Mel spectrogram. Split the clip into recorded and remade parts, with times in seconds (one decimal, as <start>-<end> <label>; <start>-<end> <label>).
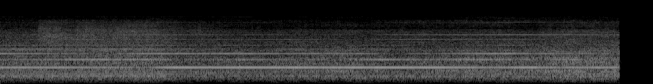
0.0-6.5 recorded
